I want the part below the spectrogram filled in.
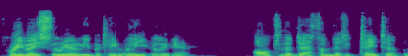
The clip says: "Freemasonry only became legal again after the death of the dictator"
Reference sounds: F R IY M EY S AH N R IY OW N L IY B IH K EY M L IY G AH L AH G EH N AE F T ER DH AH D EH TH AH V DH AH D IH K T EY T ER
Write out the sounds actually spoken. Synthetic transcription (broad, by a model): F R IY M EY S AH N R IY OW N L IY B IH K EY M L IY G AH L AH G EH N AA F T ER DH AH D EH TH AH V DH AH D IH K T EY T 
